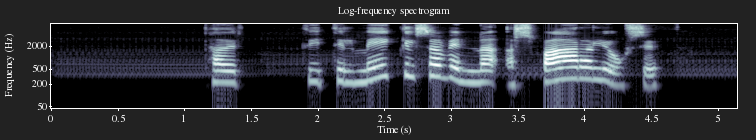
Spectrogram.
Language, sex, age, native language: Icelandic, female, 40-49, Icelandic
